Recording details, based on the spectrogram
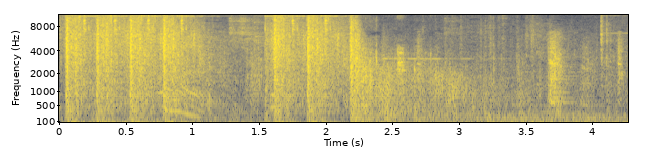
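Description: Rapid gunfire cracks out in a Fallout: New Vegas fight against Viper gang members, several sharp shots in quick bursts, loud and close, easing toward scattered single shots near the end.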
